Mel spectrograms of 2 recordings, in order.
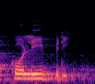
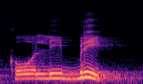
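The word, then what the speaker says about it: colibrí: Se vocês observarem aqui, ó, no primeiro haikai, ó, Rocio colibri, Rocio colibri. A sílaba tônica está onde? Na última sílaba.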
